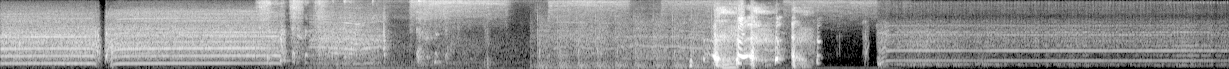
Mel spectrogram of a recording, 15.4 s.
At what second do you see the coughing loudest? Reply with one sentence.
The volume of the coughing peaks at 9 seconds.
